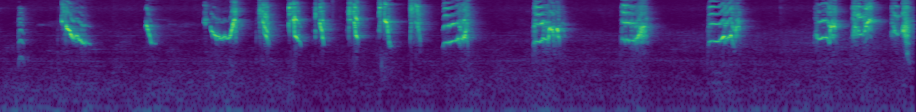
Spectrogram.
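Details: Long-tailed shrike singing a lively, varied song used as a master recording for training songbirds: short harsh chattering notes and rising chirps, repeated in quick bursts roughly every half second, over faint low background hum.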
